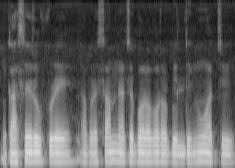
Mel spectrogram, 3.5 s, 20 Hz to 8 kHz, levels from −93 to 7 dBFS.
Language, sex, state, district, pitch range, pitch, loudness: Bengali, male, Tripura, Unakoti, 105-110 Hz, 105 Hz, -16 LUFS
